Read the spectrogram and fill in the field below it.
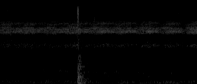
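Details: Cicadas sing a steady, high, shimmering buzz without a break at 9 pm on a hot evening of about 35 °C, with only a slight breeze.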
